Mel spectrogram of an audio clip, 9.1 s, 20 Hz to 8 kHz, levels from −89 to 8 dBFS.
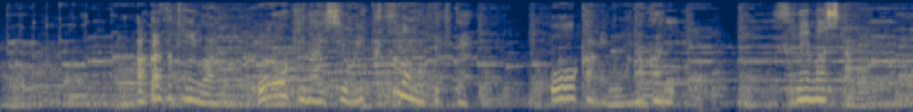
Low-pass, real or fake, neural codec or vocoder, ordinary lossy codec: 7.2 kHz; fake; vocoder, 22.05 kHz, 80 mel bands, HiFi-GAN; none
